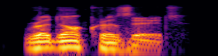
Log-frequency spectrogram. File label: "rhodochrosite", British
